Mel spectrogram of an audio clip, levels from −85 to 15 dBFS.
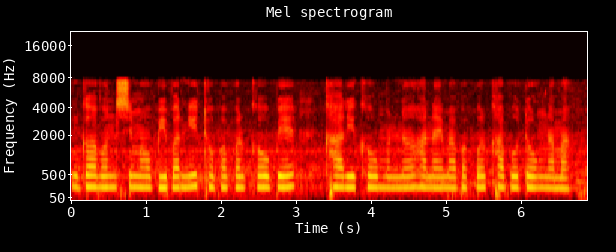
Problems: constant background noise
